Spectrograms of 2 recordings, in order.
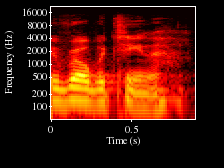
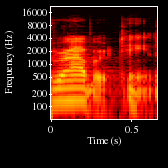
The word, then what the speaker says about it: Robertina: Parker and she said they call me robertina even know my name is pronounced robertina and said robertina does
